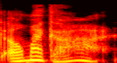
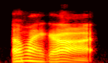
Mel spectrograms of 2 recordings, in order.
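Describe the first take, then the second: First: It sounds impressed and excited. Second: It sounds disgusted and appalled.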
